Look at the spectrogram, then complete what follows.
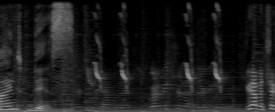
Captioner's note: chirping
